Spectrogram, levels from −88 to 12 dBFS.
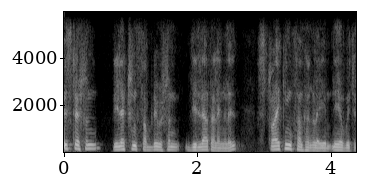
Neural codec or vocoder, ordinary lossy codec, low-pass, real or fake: codec, 16 kHz, 8 kbps, FunCodec, trained on LibriTTS, 25 frames a second; Opus, 16 kbps; 5.4 kHz; fake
